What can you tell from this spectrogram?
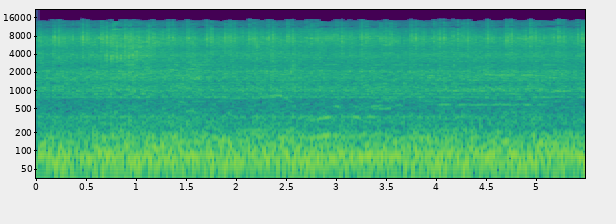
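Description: ATV engine idling steadily, a low, even rumble with no revving, with faint distant voices.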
